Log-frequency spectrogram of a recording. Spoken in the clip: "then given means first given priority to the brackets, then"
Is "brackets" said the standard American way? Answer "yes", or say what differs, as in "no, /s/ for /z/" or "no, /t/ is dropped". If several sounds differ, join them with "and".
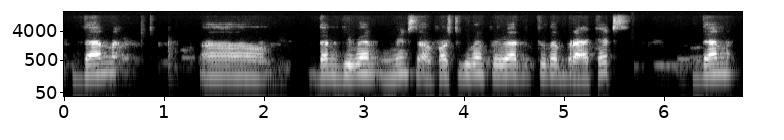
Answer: yes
